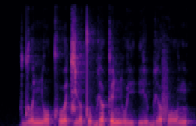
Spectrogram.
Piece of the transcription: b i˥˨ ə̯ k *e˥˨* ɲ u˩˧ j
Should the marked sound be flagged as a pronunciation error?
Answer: no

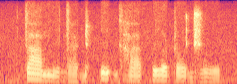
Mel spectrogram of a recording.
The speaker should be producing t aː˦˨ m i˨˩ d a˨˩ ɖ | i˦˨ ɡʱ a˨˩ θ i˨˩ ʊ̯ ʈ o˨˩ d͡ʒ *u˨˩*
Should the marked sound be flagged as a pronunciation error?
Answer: no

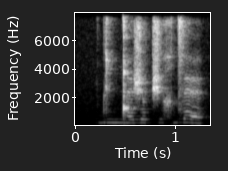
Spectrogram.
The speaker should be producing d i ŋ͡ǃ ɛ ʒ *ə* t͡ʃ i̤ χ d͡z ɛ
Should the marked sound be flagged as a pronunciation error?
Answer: no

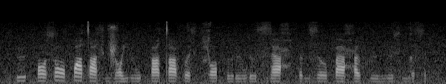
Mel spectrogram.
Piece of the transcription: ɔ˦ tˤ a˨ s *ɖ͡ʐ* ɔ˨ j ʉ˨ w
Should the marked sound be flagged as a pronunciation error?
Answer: no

